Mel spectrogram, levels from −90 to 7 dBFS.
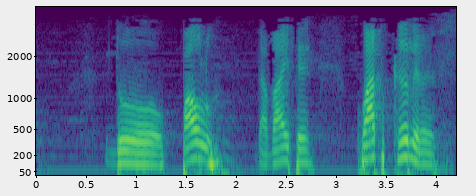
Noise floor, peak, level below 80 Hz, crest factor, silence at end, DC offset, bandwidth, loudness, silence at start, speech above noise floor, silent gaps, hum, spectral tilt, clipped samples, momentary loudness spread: -51 dBFS; -2 dBFS; -36 dBFS; 18 dB; 0.15 s; under 0.1%; 3.6 kHz; -20 LUFS; 0.7 s; 33 dB; none; none; -12 dB/octave; under 0.1%; 12 LU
